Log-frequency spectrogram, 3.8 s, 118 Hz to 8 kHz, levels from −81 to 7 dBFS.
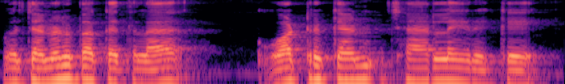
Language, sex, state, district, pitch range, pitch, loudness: Tamil, male, Tamil Nadu, Kanyakumari, 130-150 Hz, 140 Hz, -17 LUFS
